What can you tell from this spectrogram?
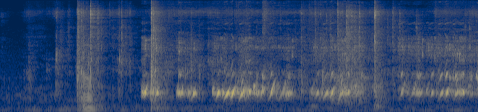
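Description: Battery-powered toy starfish switched on with a click about a second in, then running on its wheels: its small motor and plastic gears give a rapid, continuous ratchety clatter.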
